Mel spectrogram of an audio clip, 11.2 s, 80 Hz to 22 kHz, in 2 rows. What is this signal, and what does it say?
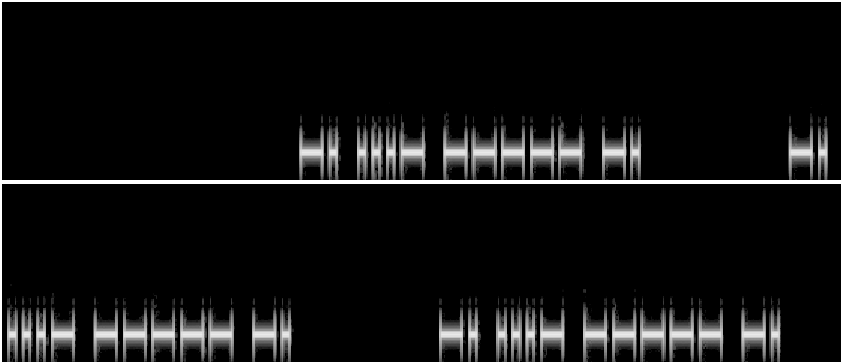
Morse code, heard as a keyed tone, about 25 wpm, 700 Hz. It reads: NV0N NV0N NV0N
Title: USA Call Signs - 4 Characters - Repeated 3x - 25wpm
